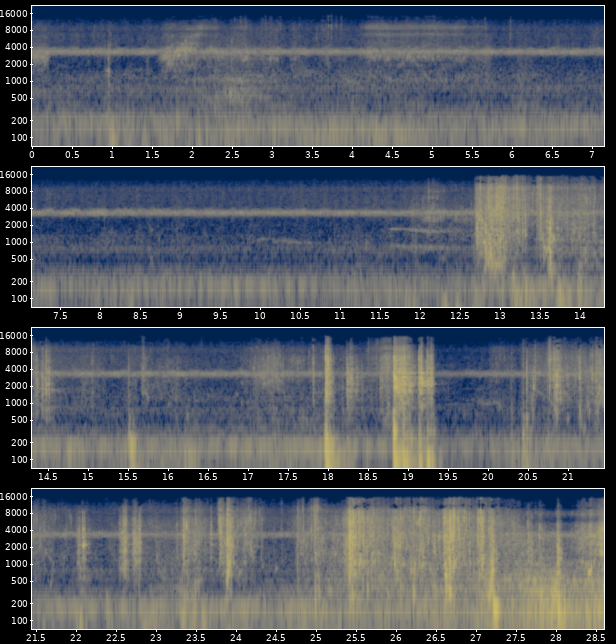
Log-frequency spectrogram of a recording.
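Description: Water splashing at the lake surface as fish break it: a few short splashes about halfway through, then a busy run of splashes near the end as a hooked fish thrashes on the line. A steady low hum and a steady high whine sit under it.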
